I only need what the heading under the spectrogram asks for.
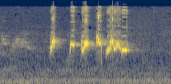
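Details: Red-whiskered bulbul kept in a cage, performing its song phrasing: a single brisk burst of five lively, liquid whistled notes that slide down at the close. A quiet hum runs underneath.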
